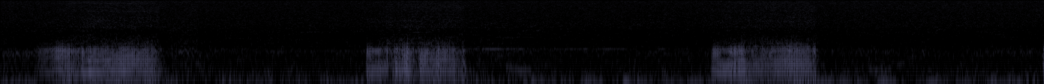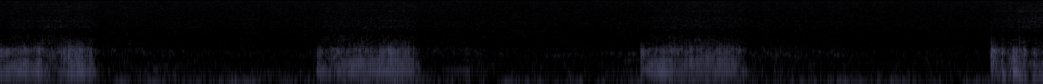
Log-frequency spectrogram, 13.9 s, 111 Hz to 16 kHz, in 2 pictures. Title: Lola CC SBT 0004 When a staffy pup snores...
